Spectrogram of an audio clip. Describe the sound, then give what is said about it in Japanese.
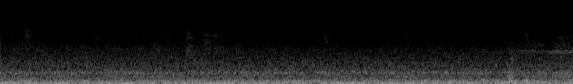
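Steady onboard rumble of a moving Joban Line local train bound for Iwaki, running from Haranomachi toward Tomioka, a continuous low roar with faint rattles and occasional light clicks, heard from inside the carriage with no one speaking. “耳で楽しむ鉄道旅 常磐線 原ノ町→富岡”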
